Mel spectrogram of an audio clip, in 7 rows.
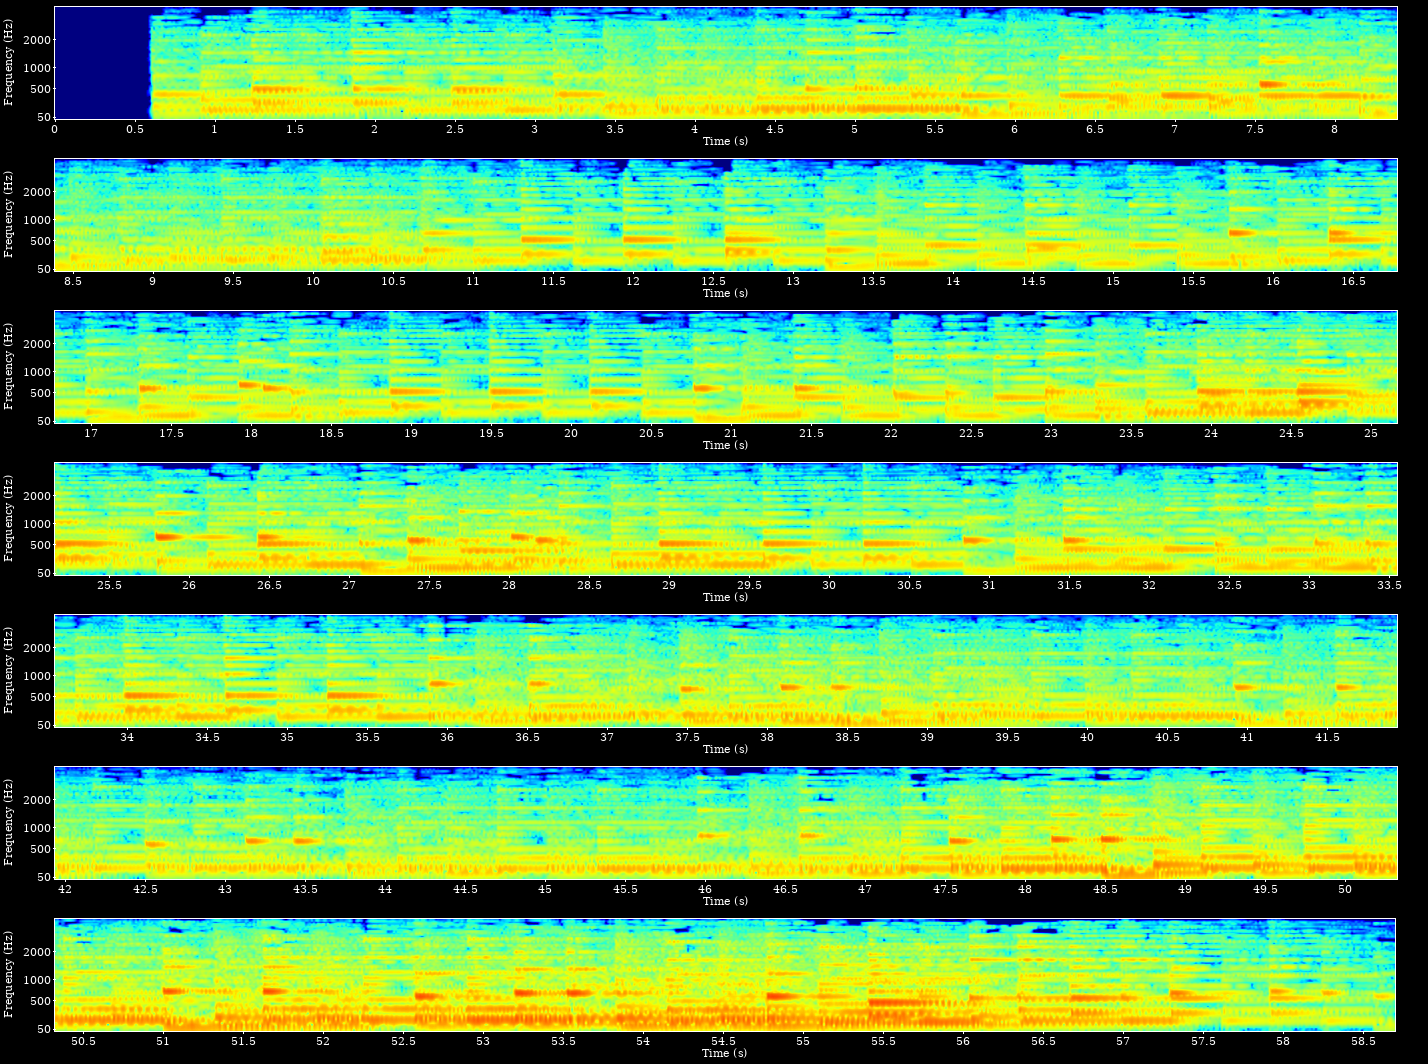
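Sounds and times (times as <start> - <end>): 
easy piano: 0.6 - 58.6.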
